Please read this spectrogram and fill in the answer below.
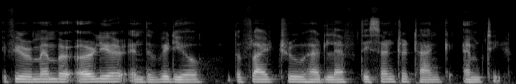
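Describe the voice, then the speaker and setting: A man's voice: medium pitch, a little mellow. A man narrating a scripted documentary, explaining events step by step.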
